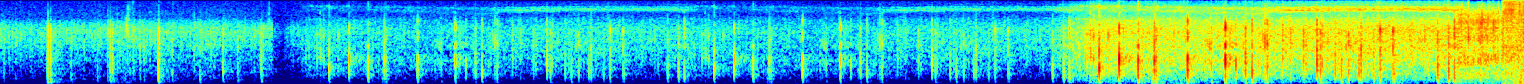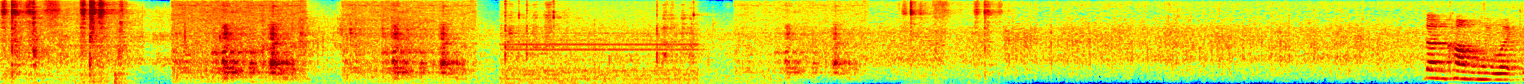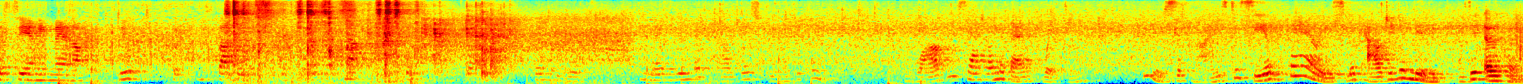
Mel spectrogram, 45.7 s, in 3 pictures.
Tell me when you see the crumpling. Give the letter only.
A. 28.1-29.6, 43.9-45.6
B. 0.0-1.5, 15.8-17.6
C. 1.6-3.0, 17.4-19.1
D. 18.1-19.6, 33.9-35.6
D.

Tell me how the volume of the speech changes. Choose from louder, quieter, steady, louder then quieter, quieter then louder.
quieter then louder.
